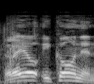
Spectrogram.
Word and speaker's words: Reijo Ikonen: Reijo Ikonen. I pronounced that correct?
